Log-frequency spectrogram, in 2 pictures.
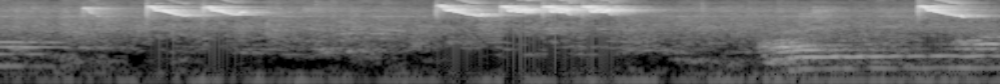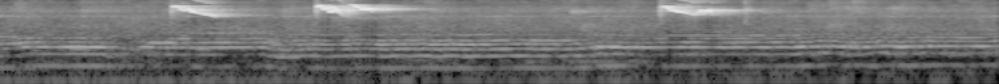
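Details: Javan white-eye singing to draw in males: bursts of rapid, high, downward-sweeping chirps in clusters of two to four, repeated through the recording. A steady droning hum with layered low tones runs underneath.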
